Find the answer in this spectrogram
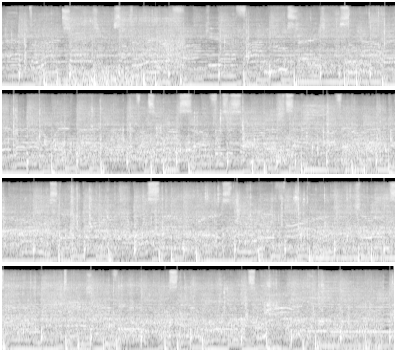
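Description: Skateboards rolling on concrete, with sharp clacks of tricks and landings, under loud music with a bass line that moves in blocks of a few seconds.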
